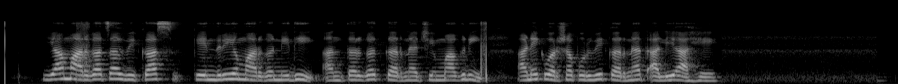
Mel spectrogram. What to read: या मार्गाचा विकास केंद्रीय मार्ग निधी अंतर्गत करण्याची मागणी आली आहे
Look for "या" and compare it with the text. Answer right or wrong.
right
